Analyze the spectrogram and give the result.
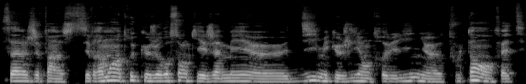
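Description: Fairly high-pitched, a man speaks in an unremarkable speaking voice at a moderate pace, his intonation fairly even and hardly any pauses breaking it up. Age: 30s. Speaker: podcast guest, transmasculine person. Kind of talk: casual chat.

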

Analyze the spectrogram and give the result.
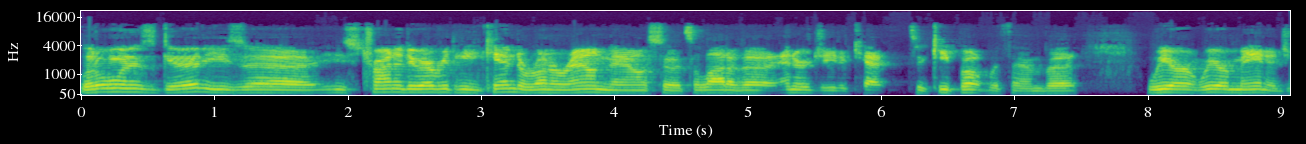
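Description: With an ordinary speaking voice, a man talks at a fairly high pitch with fairly even intonation. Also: fairly quick pace. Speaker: hockey analyst and podcast partner. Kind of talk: casual interview chat.

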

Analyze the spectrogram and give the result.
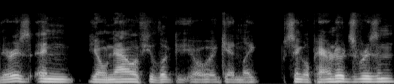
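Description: At a moderate pace, a man with a Montreal accent talks at a medium pitch with fairly even intonation over a quiet background. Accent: Canadian (Montreal). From Montreal, Canada. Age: 50s. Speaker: podcast host. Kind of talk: casual interview chat.

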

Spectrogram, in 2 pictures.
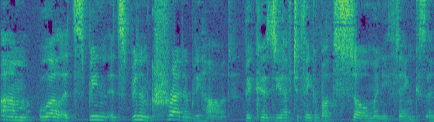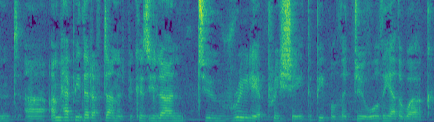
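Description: A woman talks at a moderate pace with ordinary pitch variation amid noticeable background noise. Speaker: actor. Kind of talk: radio interview chat.

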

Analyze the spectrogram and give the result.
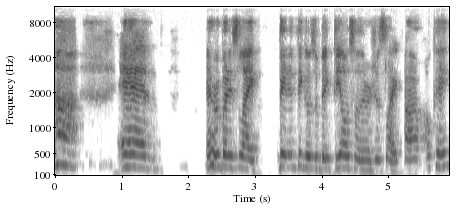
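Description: A woman's animated voice, fairly high-pitched, with a Mexican accent. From Mexico (Guanajuato, Mexico City). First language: Spanish. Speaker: podcast co-host. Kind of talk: casual chat. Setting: video call.

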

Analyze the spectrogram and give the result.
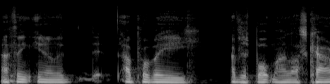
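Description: A man with a Welsh accent, fairly low pitch and a very fast pace, on a very clean recording with a silent background. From Wales. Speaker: transport agency director. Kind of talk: interview.

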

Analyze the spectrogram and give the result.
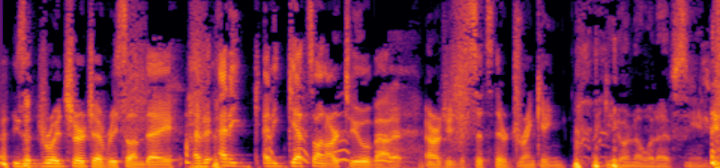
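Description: Hardly pausing, a man talks at a fairly quick pace with lively intonation. He has an unremarkable speaking voice at a medium pitch. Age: 40s. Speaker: improviser and voice actor. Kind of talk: casual chat.

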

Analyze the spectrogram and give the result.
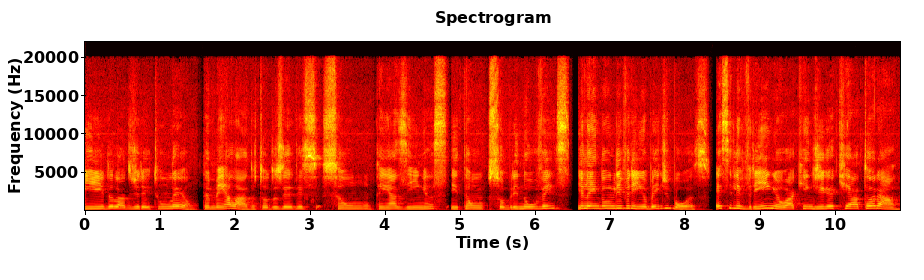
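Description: Hardly pausing, a woman with a fairly high pitch and a dark, mellow tone speaks at a fairly slow pace, with very even loudness and ordinary pitch variation. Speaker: podcast host. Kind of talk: scripted narration. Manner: casual.

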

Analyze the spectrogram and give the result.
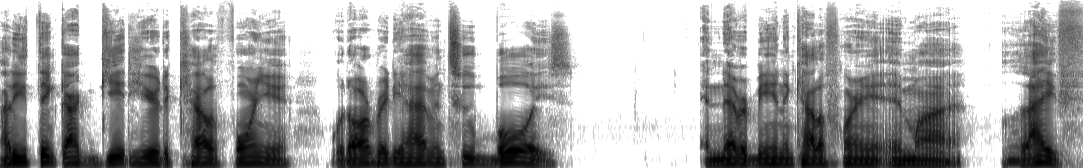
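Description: Moderate pace from a man of medium pitch, fairly even intonation, in a dry, close sound with no echo. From Milwaukee, Wisconsin. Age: 30s. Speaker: podcast host, video editor. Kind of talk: solo podcast rant. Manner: casual, conversational.

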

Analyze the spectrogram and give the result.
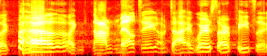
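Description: A man's whiny put-on character voice, high for a man, at a very slow pace. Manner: theatrical, whining.

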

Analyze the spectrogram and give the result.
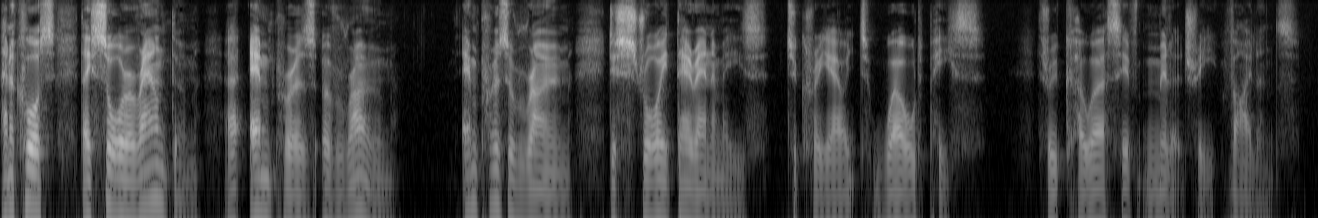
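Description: Over a silent background on a very clean recording, a man speaks at a very slow pace in a very deep, low pitch with lively intonation. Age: 40s. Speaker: preacher. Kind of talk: sermon. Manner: halting.

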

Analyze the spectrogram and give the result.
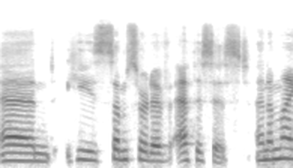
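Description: Against a quiet background, a woman with an American accent and a plain, everyday voice speaks at medium pitch with ordinary pitch variation, the sound dry and close with no echo. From New Jersey. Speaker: podcast host. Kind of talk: casual chat. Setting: remote call.

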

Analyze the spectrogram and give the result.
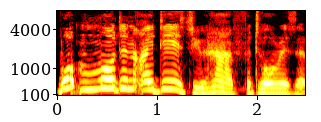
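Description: Shouting at a fairly slow pace with very wide pitch swings, a woman with an English accent is heard in a very clean recording with a silent background. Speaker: podcast host. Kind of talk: political rant. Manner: shouty; animated.

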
